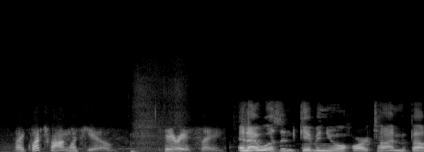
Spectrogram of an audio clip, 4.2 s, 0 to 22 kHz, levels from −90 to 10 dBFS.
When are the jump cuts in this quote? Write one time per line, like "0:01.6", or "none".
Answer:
0:02.2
